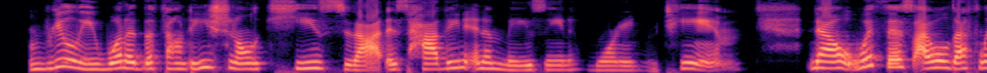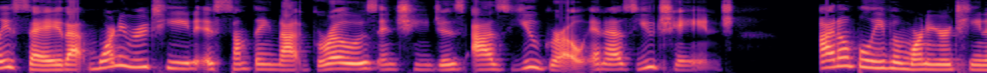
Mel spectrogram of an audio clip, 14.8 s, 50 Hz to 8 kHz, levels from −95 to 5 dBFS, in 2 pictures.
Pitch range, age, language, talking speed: 195-280 Hz, 10-29, English, 175 wpm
